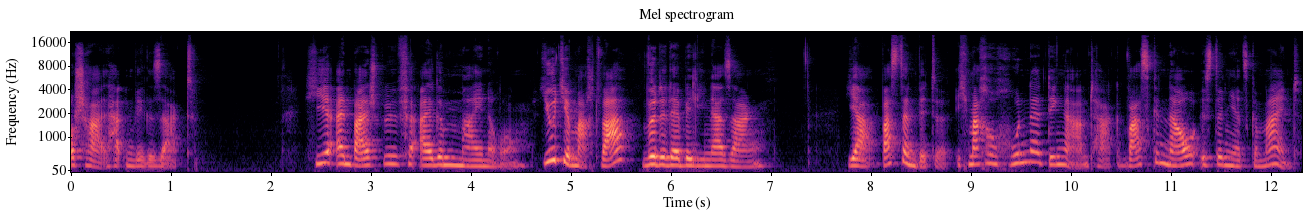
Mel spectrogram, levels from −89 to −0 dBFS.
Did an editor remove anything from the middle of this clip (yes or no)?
yes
